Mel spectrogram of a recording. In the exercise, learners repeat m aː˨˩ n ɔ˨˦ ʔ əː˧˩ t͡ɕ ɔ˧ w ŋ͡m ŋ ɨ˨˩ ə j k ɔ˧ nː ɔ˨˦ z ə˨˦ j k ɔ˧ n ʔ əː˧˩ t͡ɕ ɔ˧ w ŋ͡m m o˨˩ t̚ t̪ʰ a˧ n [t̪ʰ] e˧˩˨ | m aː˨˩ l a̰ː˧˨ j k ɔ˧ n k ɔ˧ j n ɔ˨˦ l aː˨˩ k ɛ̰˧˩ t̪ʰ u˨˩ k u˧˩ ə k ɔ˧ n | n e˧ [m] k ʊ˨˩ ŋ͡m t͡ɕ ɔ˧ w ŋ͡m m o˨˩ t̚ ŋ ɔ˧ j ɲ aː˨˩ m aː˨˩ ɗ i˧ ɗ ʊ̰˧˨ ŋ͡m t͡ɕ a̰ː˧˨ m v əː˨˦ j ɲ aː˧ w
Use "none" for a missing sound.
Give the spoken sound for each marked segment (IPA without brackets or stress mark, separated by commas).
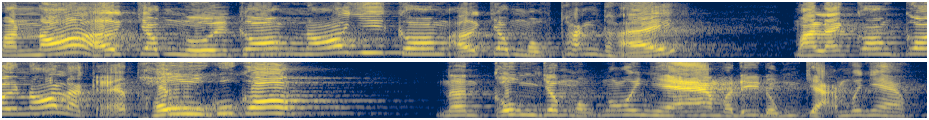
t̪ʰ, n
